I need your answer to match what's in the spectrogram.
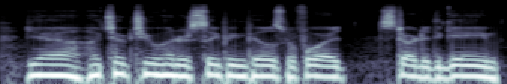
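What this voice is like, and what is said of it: Imitates another person's voice. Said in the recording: “a pretty good Shaq impression”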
